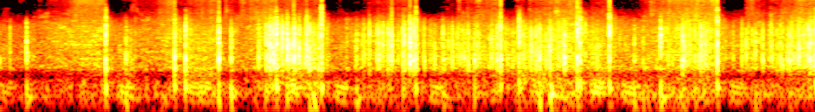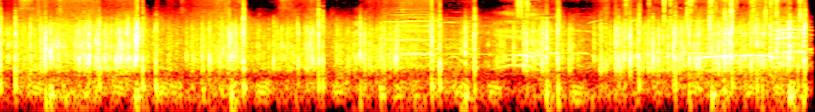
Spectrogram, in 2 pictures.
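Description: Fireworks grand finale barrage: a dense, continuous run of bangs and crackling shell bursts with no let-up. Over the last few seconds, rising-and-falling whistles sound above the bursts.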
